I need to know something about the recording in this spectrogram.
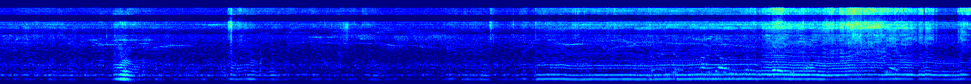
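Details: Himalayan cliff honey bees buzzing as villagers in Wui village harvest honey from the cliffs; a steady low droning hum with layered overtones that swells louder after about five seconds, with a sharp knock near the start.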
